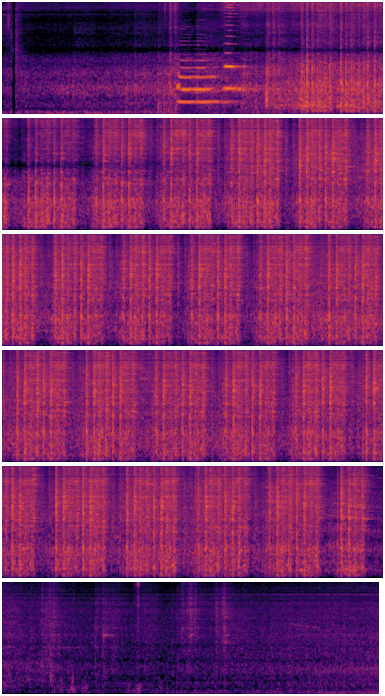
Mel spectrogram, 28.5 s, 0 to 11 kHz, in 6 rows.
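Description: Electric locomotive gives a short two-note horn, then a long passenger train passes at about 80 km/h. The wheels clatter over the rail joints in an even rhythm of about one and a half beats a second. The clatter stops abruptly about 23 seconds in as the last coach goes by.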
